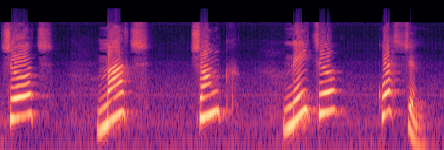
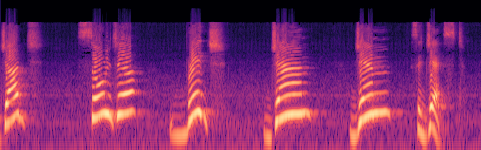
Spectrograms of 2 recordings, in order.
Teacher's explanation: CH is voiceless J is voiced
